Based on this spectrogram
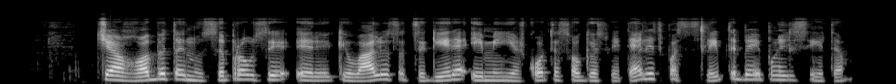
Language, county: Lithuanian, Marijampolė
